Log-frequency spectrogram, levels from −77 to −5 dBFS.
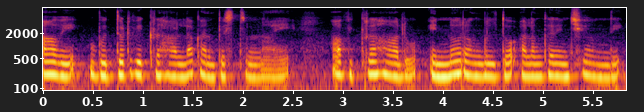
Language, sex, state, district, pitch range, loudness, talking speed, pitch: Telugu, female, Telangana, Hyderabad, 185-205 Hz, -16 LUFS, 105 wpm, 195 Hz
